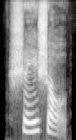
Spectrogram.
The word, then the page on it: 水手: shuǐ shǒu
